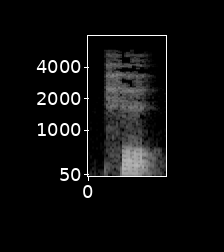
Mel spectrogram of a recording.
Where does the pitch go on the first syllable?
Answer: low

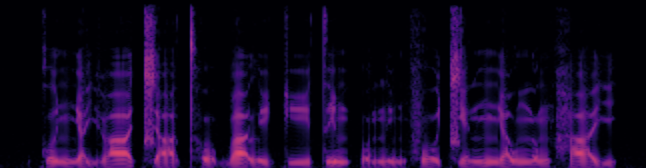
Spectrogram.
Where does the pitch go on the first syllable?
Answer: falling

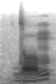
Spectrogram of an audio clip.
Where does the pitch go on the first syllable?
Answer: rising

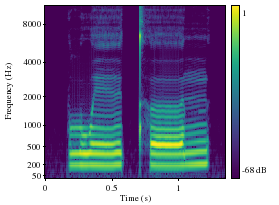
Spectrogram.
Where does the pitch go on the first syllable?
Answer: rising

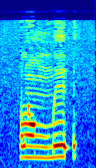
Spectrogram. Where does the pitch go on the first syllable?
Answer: low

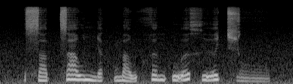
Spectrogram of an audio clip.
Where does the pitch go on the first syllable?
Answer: low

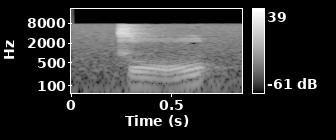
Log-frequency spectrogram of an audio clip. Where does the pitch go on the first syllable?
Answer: rising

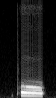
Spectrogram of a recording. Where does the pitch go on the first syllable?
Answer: low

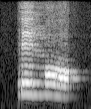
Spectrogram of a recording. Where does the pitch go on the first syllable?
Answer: low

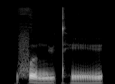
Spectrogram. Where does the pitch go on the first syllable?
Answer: falling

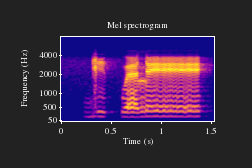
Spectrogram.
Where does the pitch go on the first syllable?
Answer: low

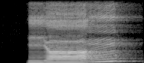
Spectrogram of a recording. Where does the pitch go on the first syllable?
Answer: rising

